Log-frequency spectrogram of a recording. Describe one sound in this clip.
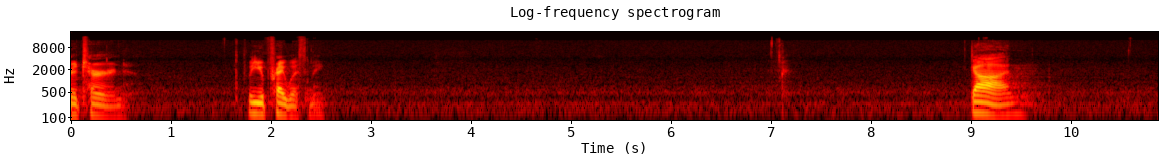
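A middle-aged man speaks calmly into a microphone in short bursts with long pauses.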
